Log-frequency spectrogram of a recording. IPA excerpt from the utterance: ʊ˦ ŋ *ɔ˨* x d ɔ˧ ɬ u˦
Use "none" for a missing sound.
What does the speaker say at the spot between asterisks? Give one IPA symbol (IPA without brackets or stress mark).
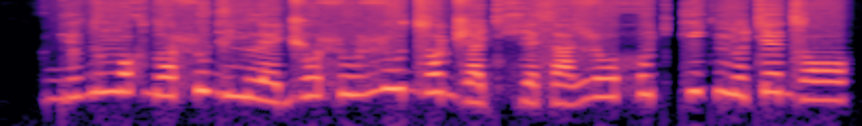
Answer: ɔ˦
